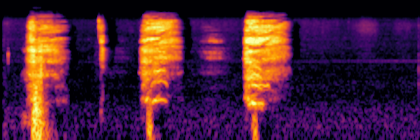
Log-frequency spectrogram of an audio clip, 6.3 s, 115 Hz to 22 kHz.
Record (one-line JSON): {"exhalation_length": "6.3 s", "exhalation_amplitude": 28552, "exhalation_signal_mean_std_ratio": 0.3, "survey_phase": "beta (2021-08-13 to 2022-03-07)", "age": "45-64", "gender": "Male", "wearing_mask": "No", "symptom_none": true, "smoker_status": "Never smoked", "respiratory_condition_asthma": false, "respiratory_condition_other": false, "recruitment_source": "REACT", "submission_delay": "1 day", "covid_test_result": "Negative", "covid_test_method": "RT-qPCR", "influenza_a_test_result": "Negative", "influenza_b_test_result": "Negative"}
